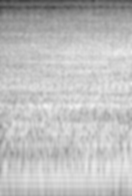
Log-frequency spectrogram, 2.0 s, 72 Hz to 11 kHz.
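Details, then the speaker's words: 2007-2008 Honda Fit 1.5L idling after spark plug replacement and coils reinstalled: steady, even idle with a smooth hiss, no stumbles, knocks or misfires. "At this point, it's purring like a little kitten that you're rubbing its little butt. Listen to that. No misfires."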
